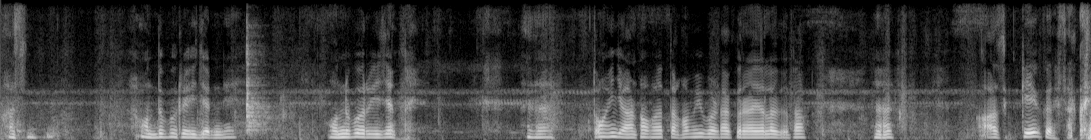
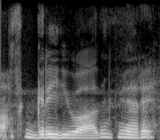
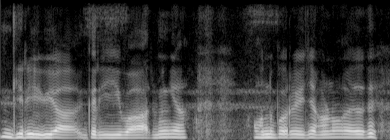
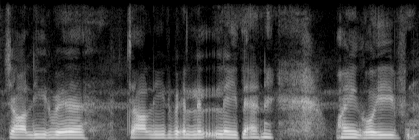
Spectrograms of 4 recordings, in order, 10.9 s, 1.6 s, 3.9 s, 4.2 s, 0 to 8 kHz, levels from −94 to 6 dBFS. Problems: background sounds at intervals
